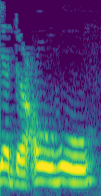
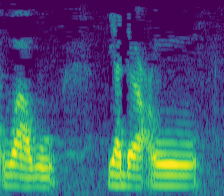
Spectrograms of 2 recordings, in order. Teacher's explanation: Tapi karena itu sulit atau fiqal, ya, berat atau sulit untuk diucapkan, yad'uwu, maka dhammah itu ditakdirkan. Dhammah pada wawu ditakdirkan, tidak ditampakkan. Sehingga cukup diucapkan yad'u.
